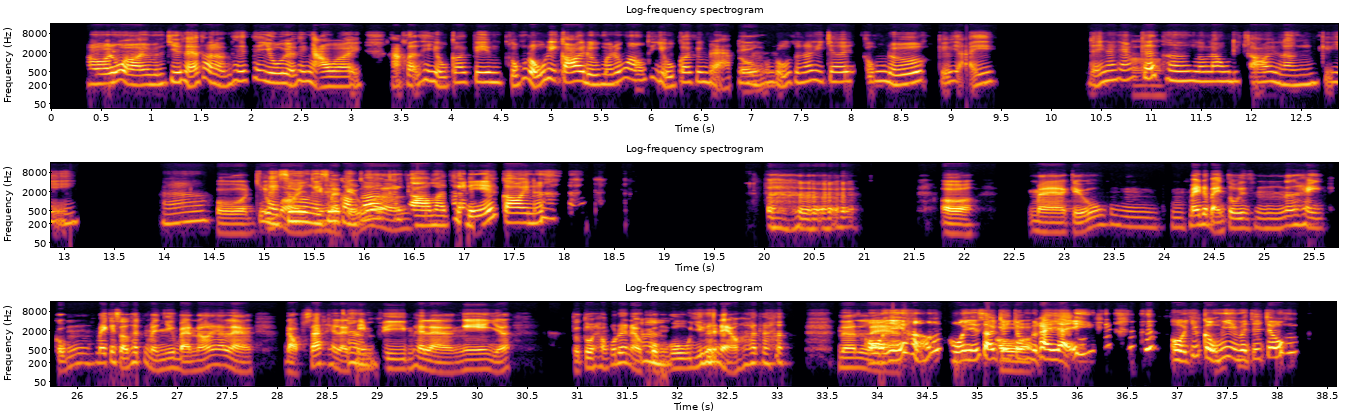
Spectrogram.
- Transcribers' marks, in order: tapping; chuckle; other background noise; laugh; background speech; laughing while speaking: "với đứa nào hết, á"; laughing while speaking: "hay vậy?"; laugh; laughing while speaking: "chung?"
- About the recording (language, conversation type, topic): Vietnamese, unstructured, Bạn cảm thấy thế nào khi chia sẻ sở thích của mình với bạn bè?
